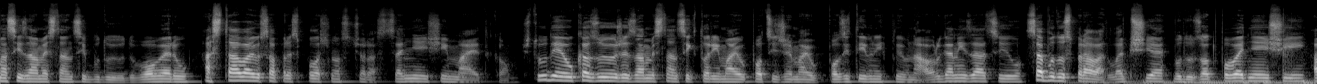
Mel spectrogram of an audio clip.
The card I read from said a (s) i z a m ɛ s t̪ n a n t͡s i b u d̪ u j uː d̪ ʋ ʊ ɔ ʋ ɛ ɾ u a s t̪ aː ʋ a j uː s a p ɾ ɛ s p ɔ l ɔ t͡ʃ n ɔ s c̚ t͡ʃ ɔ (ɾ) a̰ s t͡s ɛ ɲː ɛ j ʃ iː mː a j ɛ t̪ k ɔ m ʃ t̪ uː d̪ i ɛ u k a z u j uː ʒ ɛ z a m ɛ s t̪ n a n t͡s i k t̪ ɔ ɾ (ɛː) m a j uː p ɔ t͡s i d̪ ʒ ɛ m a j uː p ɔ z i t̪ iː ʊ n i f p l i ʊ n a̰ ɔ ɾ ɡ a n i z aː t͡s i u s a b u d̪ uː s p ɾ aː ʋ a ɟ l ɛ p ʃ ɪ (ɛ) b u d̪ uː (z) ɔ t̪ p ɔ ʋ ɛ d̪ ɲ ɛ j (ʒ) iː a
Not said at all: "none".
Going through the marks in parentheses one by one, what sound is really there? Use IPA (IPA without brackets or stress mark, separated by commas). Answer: s, ɾ, iː, ɛ, z, ʃ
